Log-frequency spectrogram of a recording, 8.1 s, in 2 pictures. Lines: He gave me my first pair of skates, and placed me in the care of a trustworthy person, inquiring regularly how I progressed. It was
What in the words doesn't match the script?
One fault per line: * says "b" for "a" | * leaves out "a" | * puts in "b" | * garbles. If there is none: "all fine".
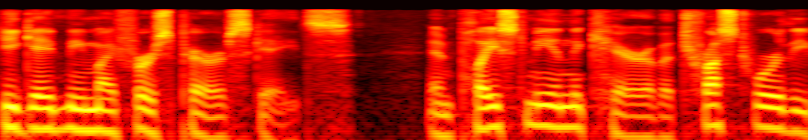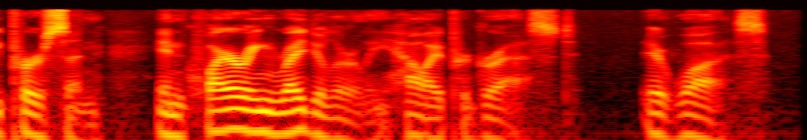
all fine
